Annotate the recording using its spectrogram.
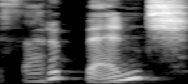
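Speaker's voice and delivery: thoroughly fed-up, put-upon, offended, exasperated tone. Retelling a scene where Mando asks about a makeshift bench: imitating Mando's exasperated tone. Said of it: "in his perfect Mando tone".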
